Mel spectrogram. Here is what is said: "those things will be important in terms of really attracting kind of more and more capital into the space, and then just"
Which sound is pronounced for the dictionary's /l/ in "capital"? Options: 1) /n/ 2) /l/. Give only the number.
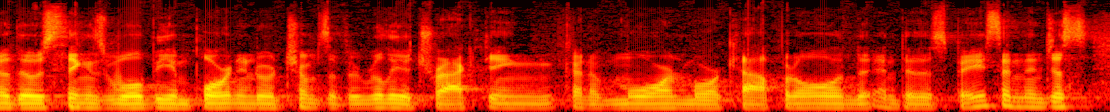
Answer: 1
